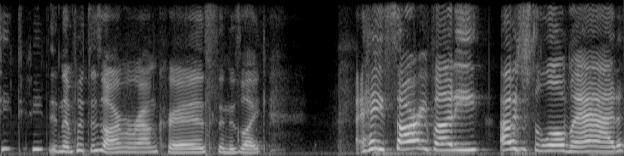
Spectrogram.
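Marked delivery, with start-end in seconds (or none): 3.6-6.3 put-on chummy, upbeat, cheerful, raised, high voice. Retelling the driver apologizing the next day: imitating a cheerful apology.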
